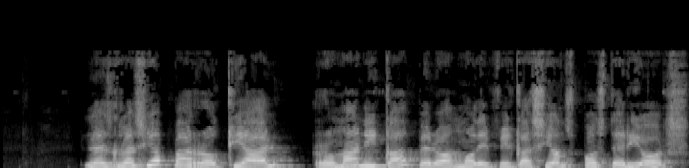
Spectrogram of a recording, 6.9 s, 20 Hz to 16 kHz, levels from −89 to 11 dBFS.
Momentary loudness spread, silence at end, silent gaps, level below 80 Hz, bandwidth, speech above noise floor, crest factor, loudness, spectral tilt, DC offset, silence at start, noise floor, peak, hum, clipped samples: 5 LU; 0.05 s; none; -66 dBFS; 11.5 kHz; 54 dB; 12 dB; -14 LUFS; -4 dB/octave; under 0.1%; 0.85 s; -68 dBFS; -2 dBFS; none; under 0.1%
